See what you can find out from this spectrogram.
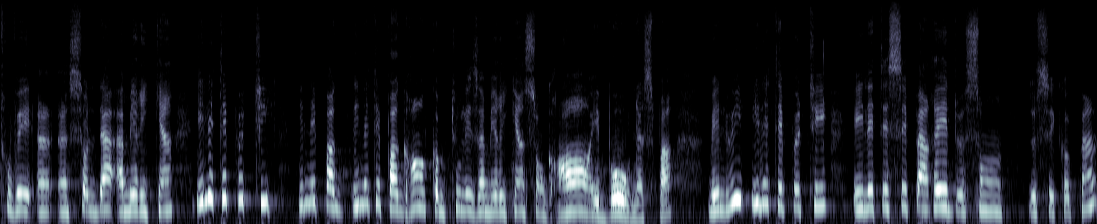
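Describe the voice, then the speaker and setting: Speaking very slowly, a woman with a high pitch and lively intonation comes through on a very clean recording with a silent background. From France, Paris. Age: old. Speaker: Holocaust survivor, retired teacher. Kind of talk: testimony. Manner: animated; halting.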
